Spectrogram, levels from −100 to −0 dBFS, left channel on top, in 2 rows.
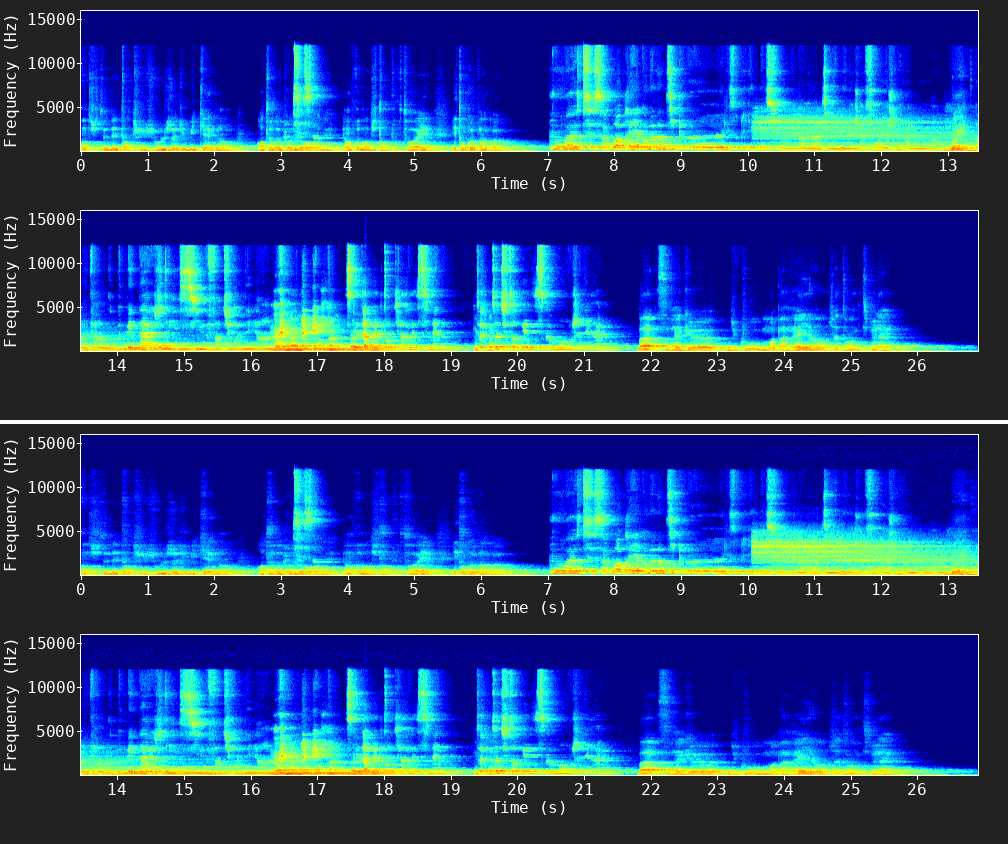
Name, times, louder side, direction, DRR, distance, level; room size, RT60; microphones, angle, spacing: voice 1, 0.0-2.3 2.6-6.3 12.9-13.4 16.3-17.9 19.3-19.7 21.8-25.6, left 1 dB, 45° left, 2 dB, 0.7 m, -28 dB
voice 2, 3.2-3.6 7.0-13.1 13.4-17.1 17.6-18.9 19.4-21.4, equal, 20° left, -1 dB, 1.5 m, -30 dB
sound 1, 10.1-19.4, equal, 75° right, 1.0 m, -31 dB
14.5 x 6.3 x 4.2 m, 2.3 s
head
